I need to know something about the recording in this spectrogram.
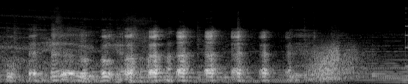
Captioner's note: laughing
